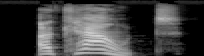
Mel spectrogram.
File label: "account", English; 3000 words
